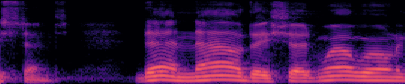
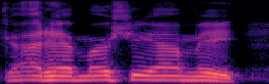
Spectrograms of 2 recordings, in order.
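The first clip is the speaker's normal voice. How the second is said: mock screaming, higher pitch; 3 semitones higher than usual. Retelling screaming in pain as a leg artery collapsed: imitating own screaming. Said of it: "screaming at the top of my lungs".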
